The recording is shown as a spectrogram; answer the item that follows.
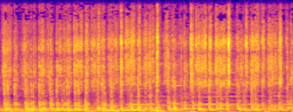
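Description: Live Ghanaian traditional drumming and percussion, with a sharp clacking beat struck over and over, hand drums underneath and a pitched melody line over it.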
